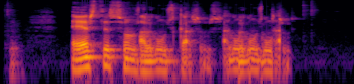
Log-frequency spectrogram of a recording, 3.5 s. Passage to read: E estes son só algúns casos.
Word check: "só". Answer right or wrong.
wrong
